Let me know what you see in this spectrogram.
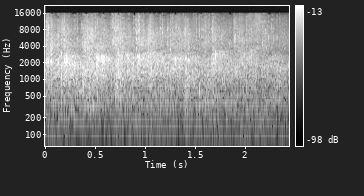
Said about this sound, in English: You're distracting me by clapping. That throws me off.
